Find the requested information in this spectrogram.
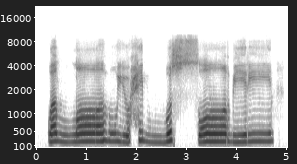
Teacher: kalau huruf ha dia di tengah tenggorokan. Jadi antara ha yang dilafaz Allah sama ha dikata yuhibbu itu beda bunyinya.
